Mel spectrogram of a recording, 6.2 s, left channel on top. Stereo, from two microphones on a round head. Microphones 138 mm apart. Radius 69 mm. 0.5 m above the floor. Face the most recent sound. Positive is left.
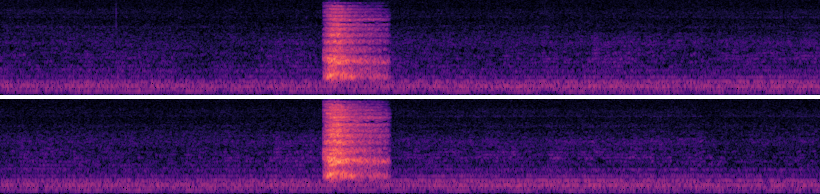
turn(degrees=-45)  # may be behind; listen again after turning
